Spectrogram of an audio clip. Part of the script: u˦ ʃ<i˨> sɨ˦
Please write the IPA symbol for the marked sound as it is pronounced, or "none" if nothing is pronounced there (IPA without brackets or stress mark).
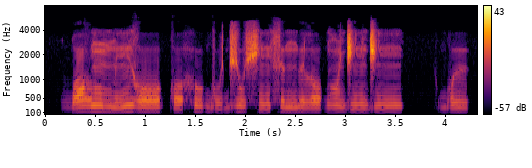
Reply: ĩ˨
